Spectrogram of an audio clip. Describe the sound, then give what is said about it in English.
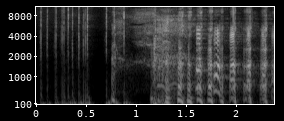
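Pages of a '78 issue of Tiger Beat magazine being flipped: a papery rustling burst, a brief gap, then a quick run of about ten rhythmic, fluttering flicks, fairly loud with no voices. “So are you flipping for a magazine or are you farting over there?”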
